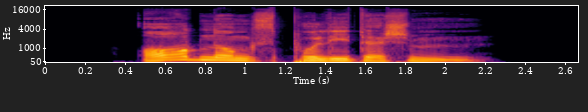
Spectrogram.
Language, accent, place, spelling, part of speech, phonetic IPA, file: German, Germany, Berlin, ordnungspolitischem, adjective, [ˈɔʁdnʊŋspoˌliːtɪʃm̩], De-ordnungspolitischem.ogg
- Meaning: strong dative masculine/neuter singular of ordnungspolitisch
